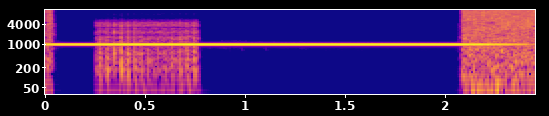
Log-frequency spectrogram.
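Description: Steady, unbroken test-tone beep of a TV colour-bar screen, with a short burst of static hiss laid over it near the start.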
